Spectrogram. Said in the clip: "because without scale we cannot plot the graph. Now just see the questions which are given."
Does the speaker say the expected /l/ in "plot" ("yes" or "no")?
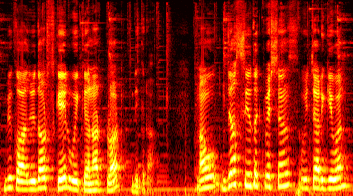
yes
